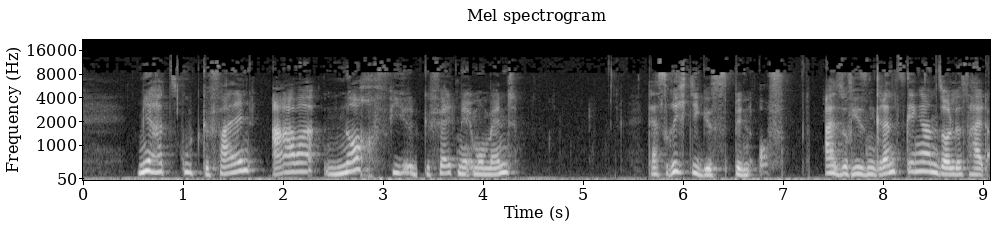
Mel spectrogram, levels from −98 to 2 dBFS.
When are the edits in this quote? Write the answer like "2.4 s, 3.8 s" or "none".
3.3 s, 7.7 s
